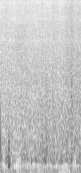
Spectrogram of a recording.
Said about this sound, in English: so we usually come down here to the lake when it's like that so we can check it out, and it's fun. It's fun to see the huge splashes, and hear the wind, and see the spray flying everywhere.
